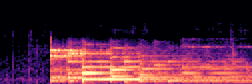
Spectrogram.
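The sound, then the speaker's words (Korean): A melodic telephone ringback tone begins abruptly as the radio show Jung Eun-ji's Gayo Gwangjang phones its first caller: a short run of bright, stepped electronic notes that rings out and lingers, loud, with no one speaking. “어, 통신사 어딘지 알 것 같고요.”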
